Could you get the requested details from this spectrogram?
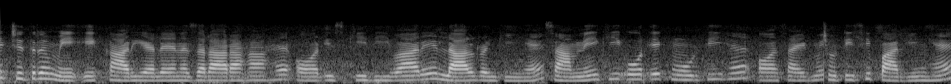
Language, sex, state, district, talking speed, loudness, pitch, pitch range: Hindi, female, Bihar, Darbhanga, 170 wpm, -22 LUFS, 195 Hz, 185-230 Hz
